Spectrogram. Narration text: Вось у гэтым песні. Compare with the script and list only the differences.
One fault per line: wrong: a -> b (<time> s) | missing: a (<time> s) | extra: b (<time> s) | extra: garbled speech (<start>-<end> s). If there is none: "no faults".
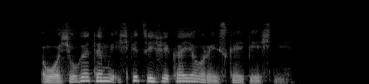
extra: спецыфіка яўрэйскай (1.3 s)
